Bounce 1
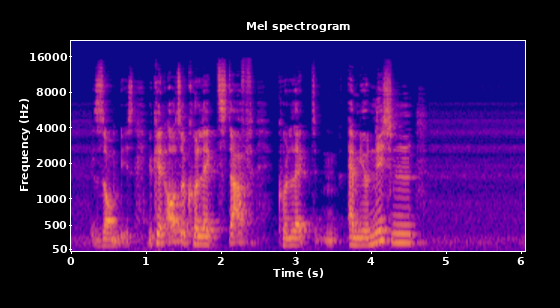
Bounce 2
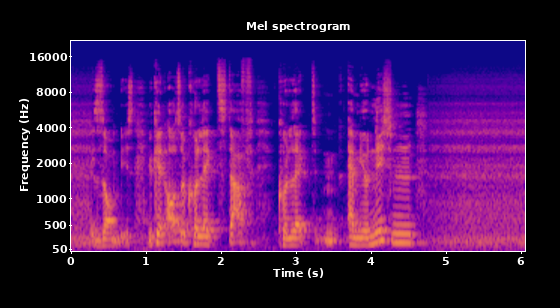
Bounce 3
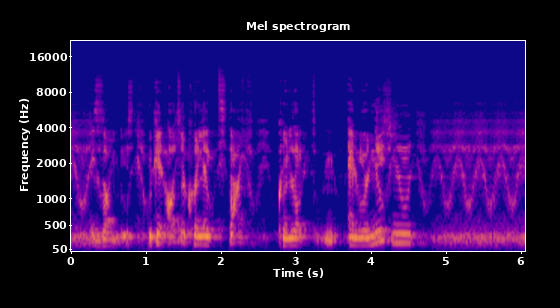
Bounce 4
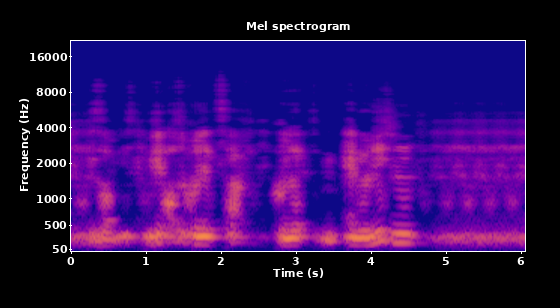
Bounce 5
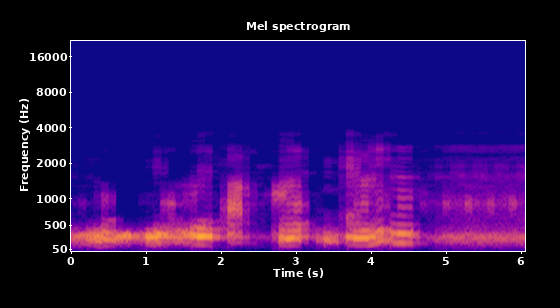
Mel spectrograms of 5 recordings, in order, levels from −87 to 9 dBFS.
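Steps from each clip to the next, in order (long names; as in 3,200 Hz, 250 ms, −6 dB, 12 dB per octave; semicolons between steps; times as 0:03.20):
multiband upward and downward compressor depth 70%
transient designer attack +3 dB, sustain −7 dB; formant filter swept between two vowels i-u 3.5 Hz; level +5.5 dB
spectrum smeared in time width 114 ms
spectrum averaged block by block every 100 ms; low-pass filter sweep 320 Hz → 790 Hz, 0:01.42–0:02.16; level +5.5 dB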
